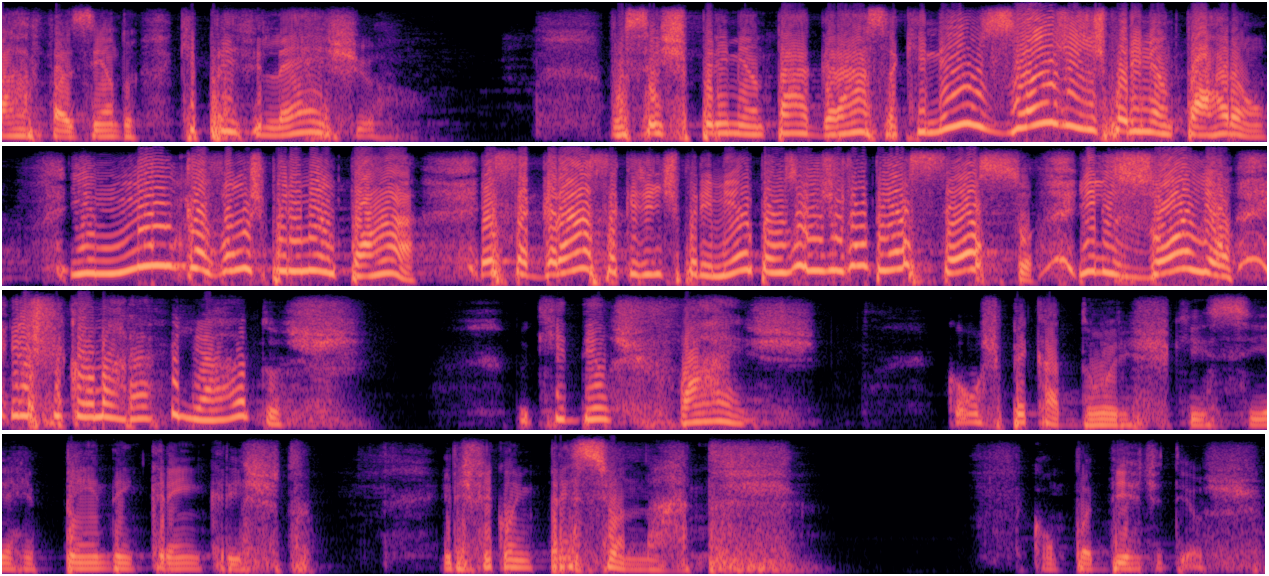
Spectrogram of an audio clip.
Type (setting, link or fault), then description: setting, large echoing room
